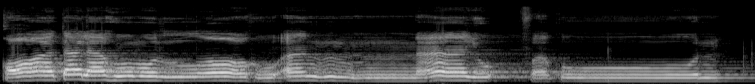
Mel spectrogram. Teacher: نون مشدد غنہ ہوگا اور کھڑا زبر ہے، ایک الف کے برابر کھینچیں گے · یہاں پر حمزہ ساکنہ ہے واو کی شکل میں تو جھٹکا لگے گا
